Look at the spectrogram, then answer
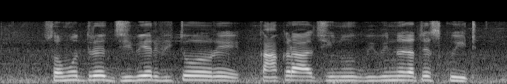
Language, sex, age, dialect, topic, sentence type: Bengali, male, 18-24, Western, agriculture, statement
